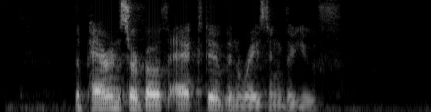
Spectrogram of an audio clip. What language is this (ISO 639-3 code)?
eng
